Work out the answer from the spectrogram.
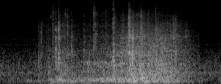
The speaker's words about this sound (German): Bevor ich es aufschlagen kann, öffnet sich die Tür.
